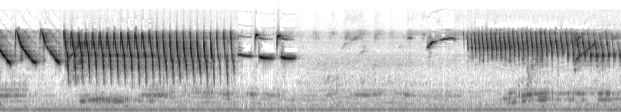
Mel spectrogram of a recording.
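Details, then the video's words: Canary song used as a master recording meant to make other canaries answer: sweeping whistled notes, then long rapid trills, short slurred whistles and another buzzy rolling trill after a pause. "SEKALI PUTAR KENARI LAIN PASTI NYAUT"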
